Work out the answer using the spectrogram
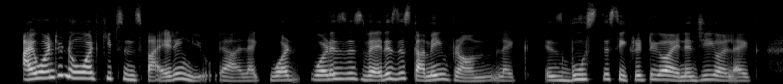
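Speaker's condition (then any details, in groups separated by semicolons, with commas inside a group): No condition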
